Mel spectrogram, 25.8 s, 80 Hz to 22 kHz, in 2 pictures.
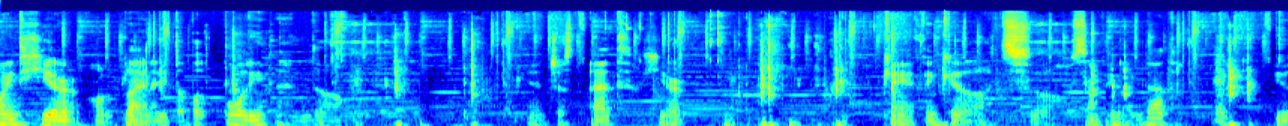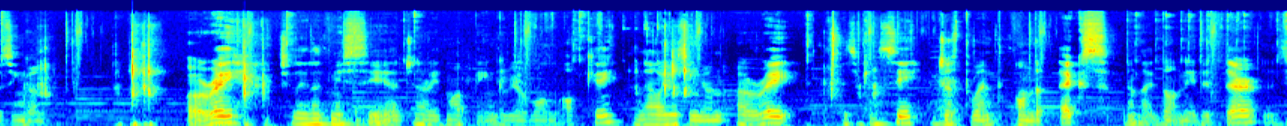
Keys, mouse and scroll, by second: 1.6 alt+middle click, 2.5 middle click, 3.3 click, 4.0 alt+middle click, 7.1 click, 7.4 middle click, 7.5 F3, 10.0 alt+middle click, 11.0 F3, 11.7 alt+middle click, 12.2 Escape, 12.8 click, 13.7-14.7 typing, 15.3 Escape, 15.7 click, 16.9 click, 18.6 click, 19.2 a, 19.6 e, 20.9 middle click, 21.0 right click, 21.4 F3, 24.1 middle click, 24.4 middle click, 24.7 middle click, 24.9 middle click, 25.0 middle click, 25.2 middle click, 25.6 middle click.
